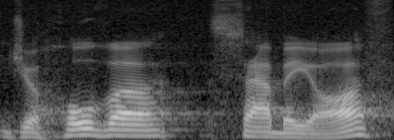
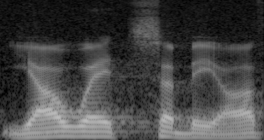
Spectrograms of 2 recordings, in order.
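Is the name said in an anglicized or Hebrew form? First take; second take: anglicized; Hebrew. First: The name is said in an anglicized form. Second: The name is said in a Hebrew form. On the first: "It is the name Jehovah Sabaoth" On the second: "like the Hebrew pronunciation"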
